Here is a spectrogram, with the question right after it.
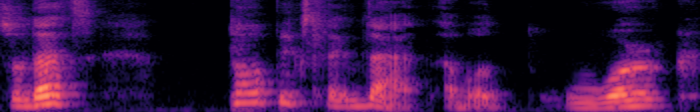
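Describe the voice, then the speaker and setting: A man is speaking. He has a non-native accent. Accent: foreign. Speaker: small YouTuber. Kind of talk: casual vlog talk. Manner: halting, many fillers.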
